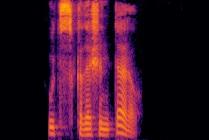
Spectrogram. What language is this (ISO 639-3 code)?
kab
